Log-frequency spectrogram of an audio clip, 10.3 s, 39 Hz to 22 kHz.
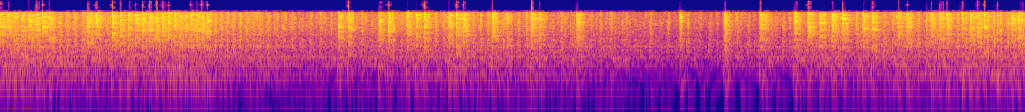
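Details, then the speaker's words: Ride-on mower "John Man" with newly swapped 22hp 670cc Briggs & Stratton V-twin (replacing a 12.5hp Kohler single), custom headers to Yamaha V Star dual exhaust: quick, even popping idle, no misses or knocks; starts much better than the old engine. "Fires up so much better than that one."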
